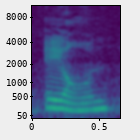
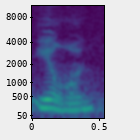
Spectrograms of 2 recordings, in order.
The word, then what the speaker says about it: aeon: an eon or aeons some people pronounce this as aeon i am used to eon so whatever aeon or eon so and uh and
